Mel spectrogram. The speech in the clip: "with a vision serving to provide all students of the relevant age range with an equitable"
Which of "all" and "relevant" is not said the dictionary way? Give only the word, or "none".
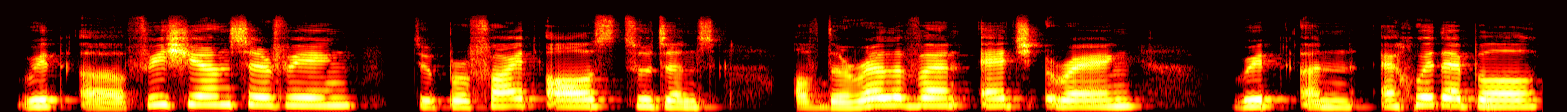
none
